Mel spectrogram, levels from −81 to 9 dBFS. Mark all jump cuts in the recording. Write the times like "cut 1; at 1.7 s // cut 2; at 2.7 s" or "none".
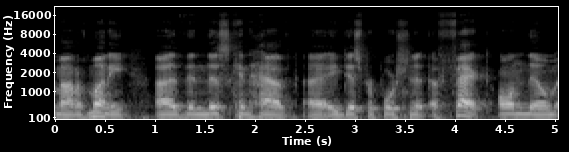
cut 1; at 2.4 s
